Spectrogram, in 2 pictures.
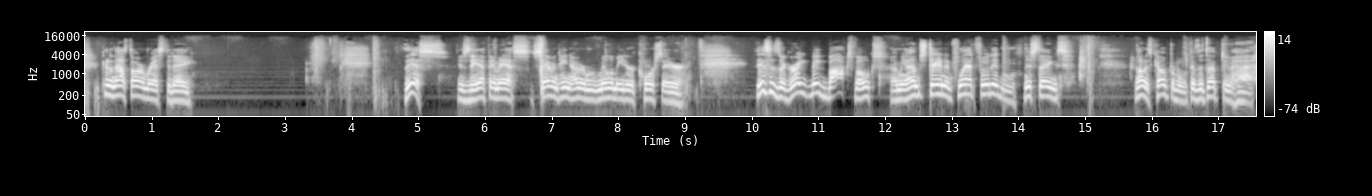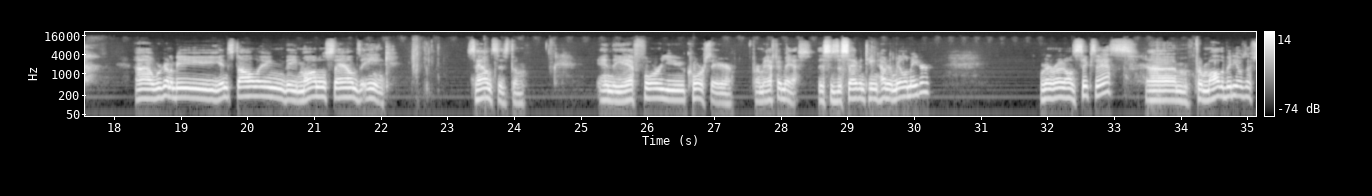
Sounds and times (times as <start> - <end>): Speech: 0.0 - 1.7, 4.8 - 9.1, 10.1 - 14.9, 15.7 - 22.3, 23.3 - 24.2, 25.3 - 30.3, 31.9 - 35.1.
